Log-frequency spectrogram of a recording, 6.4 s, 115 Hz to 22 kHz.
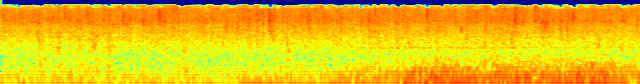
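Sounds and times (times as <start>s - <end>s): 
heavy rain hissing: 0.0s - 6.4s
low rolling rumble of thunder: 2.9s - 6.4s.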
